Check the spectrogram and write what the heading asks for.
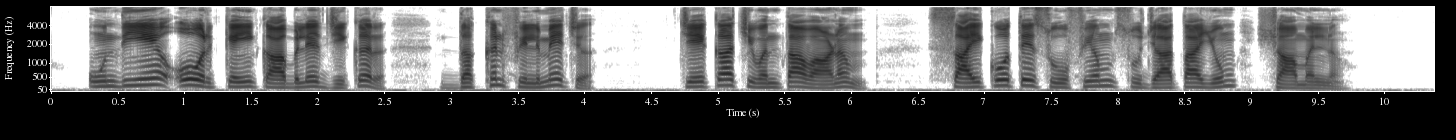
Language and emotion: Dogri, neutral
